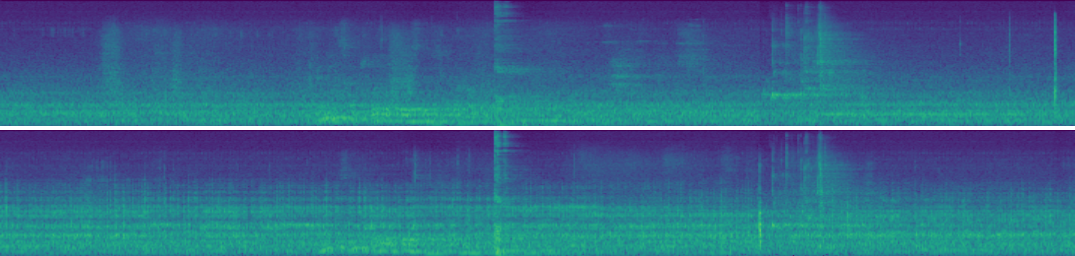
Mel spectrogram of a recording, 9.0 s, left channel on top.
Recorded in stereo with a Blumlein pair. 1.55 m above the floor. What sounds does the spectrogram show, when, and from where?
2.6 s a man speaking: 65° left, 2.5 m
4.1 s a clunk: 30° right, 0.7 m
6.3 s a splash: 5° right, 1.6 m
